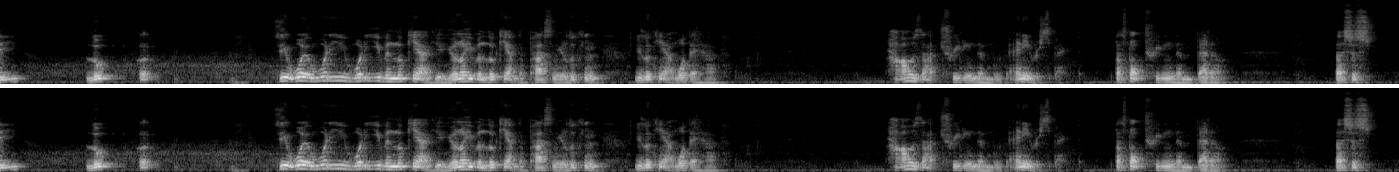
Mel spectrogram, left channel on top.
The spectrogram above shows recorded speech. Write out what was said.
look. See, what are you even looking at here? You're not even looking at the person. You're looking at what they have. How is that treating them with any respect? That's not treating them better. That's just,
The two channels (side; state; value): both; identical; correlation 1.00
